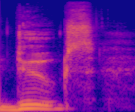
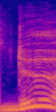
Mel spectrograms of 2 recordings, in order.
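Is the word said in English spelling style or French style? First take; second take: English spelling; French. First: It is read as spelled, ending in a 'ks' sound. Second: It is said with the French vowel, no consonant ending.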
